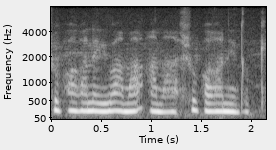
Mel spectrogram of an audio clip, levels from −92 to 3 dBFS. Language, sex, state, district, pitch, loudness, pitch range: Chakma, female, Tripura, Dhalai, 220 Hz, -10 LUFS, 210-225 Hz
